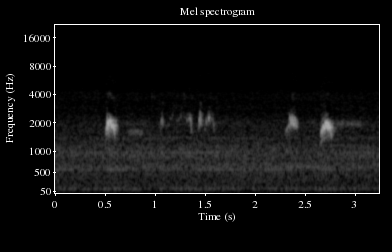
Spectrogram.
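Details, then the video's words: European bee-eater giving short, liquid, rolling calls around two kilohertz, a few spaced notes with softer chirps between, over a quiet background. "유렵벌잡이새(European bee eater) 입니댜..^^"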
